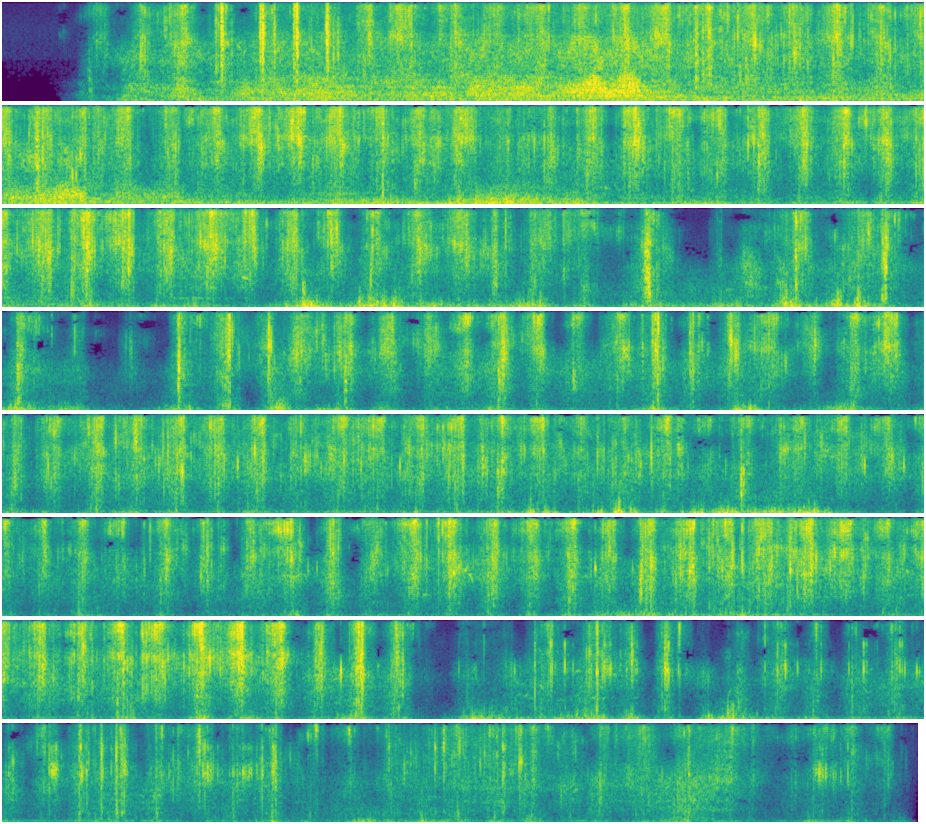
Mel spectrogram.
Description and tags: Parque da Cidade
